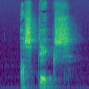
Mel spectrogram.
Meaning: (adjective) Aztec, Aztecan, pertaining to the Aztecs; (proper noun) Nahuatl
- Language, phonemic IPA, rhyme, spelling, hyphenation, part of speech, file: Dutch, /ɑsˈteːks/, -eːks, Azteeks, Az‧teeks, adjective / proper noun, Nl-Azteeks.ogg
